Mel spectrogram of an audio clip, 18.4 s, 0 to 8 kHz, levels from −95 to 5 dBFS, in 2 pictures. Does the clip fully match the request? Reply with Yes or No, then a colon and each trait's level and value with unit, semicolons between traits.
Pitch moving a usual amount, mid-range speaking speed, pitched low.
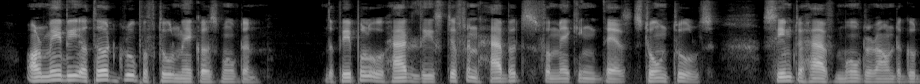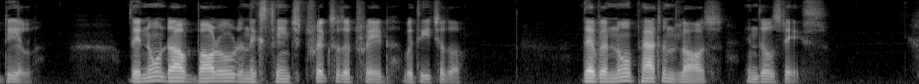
Yes: average, 3.4 semitones; average, 165 wpm; low, 110 Hz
